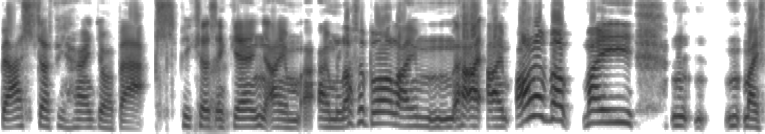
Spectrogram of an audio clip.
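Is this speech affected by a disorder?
Yes: Down syndrome; age 30, slow to catch breath walking hills, as on Japan trip.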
